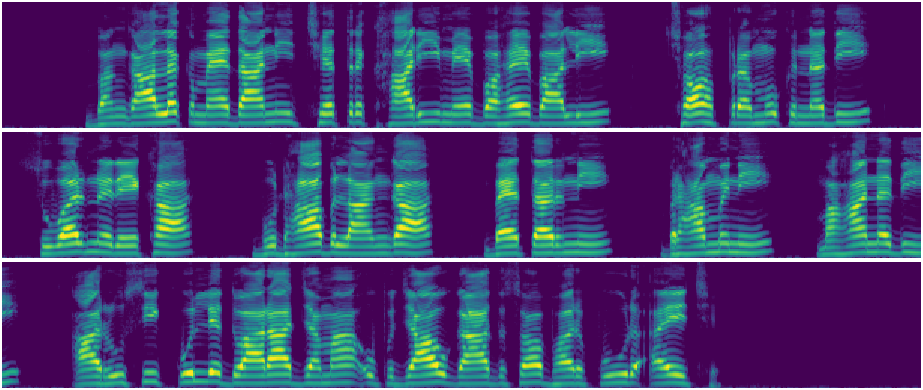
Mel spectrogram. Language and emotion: Maithili, neutral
